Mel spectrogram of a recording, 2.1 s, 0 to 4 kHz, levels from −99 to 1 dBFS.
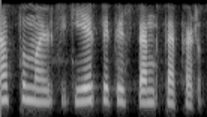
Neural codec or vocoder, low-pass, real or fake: codec, 24 kHz, 0.9 kbps, WavTokenizer, small release; 3.6 kHz; fake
